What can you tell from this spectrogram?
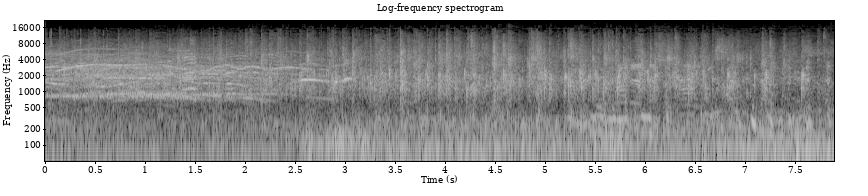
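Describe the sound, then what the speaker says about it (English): A grasstrack racing crowd applauds, cheers and whoops for the race winner Joe Screen, a loud, dense wash of clapping with shouts, and an announcer's voice carries over the start. "I want to hear a very big round of applause."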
